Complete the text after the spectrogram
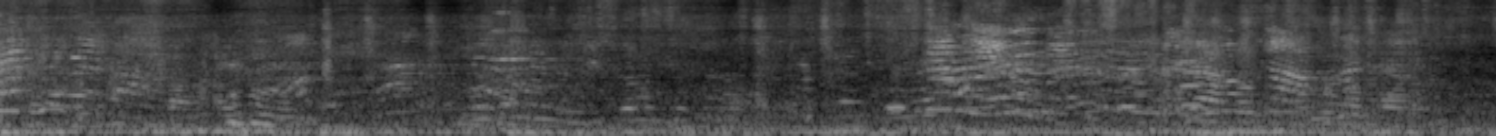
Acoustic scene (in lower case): residential area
